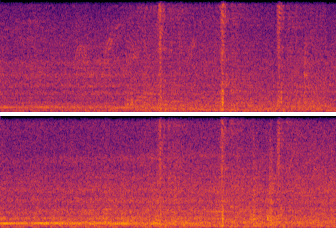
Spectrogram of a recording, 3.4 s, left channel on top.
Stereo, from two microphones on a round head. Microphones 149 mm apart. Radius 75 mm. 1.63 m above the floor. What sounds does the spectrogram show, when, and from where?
1.2 s footsteps: 20° left (ahead or behind), 4 m; by 3.3 s 15° right (ahead or behind), 4 m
